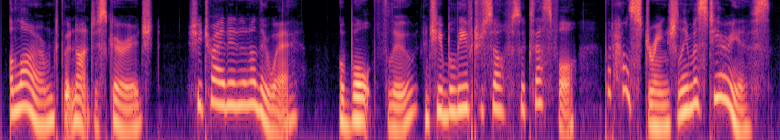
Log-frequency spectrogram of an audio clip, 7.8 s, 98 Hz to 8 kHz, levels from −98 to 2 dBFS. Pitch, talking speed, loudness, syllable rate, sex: 215 Hz, 160 wpm, -18 LUFS, 5.6 syllables/s, female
